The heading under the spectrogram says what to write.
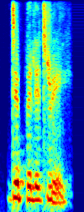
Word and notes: depilatory: Indian

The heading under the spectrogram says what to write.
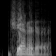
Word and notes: janitor: American English

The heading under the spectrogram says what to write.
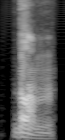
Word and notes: bomb: British English

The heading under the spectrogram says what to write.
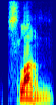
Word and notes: slum: American English

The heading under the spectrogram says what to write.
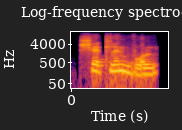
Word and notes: Shetland wool: Indian

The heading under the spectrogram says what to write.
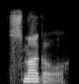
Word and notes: smuggle: British English

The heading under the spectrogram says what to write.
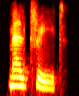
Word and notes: maltreat: Indian

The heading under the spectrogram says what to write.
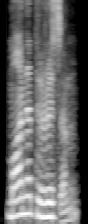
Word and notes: monetarism: Indian

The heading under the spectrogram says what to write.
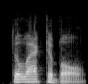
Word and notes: delectable: American English

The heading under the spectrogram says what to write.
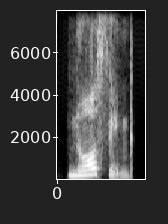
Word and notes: northing: Indian

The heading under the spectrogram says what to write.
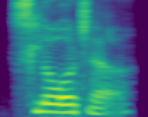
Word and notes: slaughter: Indian

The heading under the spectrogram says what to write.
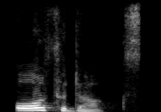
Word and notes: orthodox: Indian

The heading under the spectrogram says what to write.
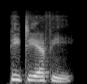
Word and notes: PTFE: Indian

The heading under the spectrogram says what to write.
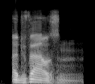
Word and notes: advowson: British English

